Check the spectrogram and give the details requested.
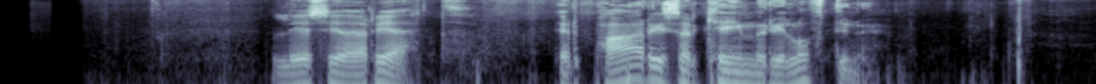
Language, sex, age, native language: Icelandic, male, 20-29, Icelandic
